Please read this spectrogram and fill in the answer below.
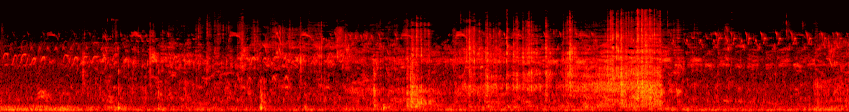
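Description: A wooden hand cart carrying a diesel pump set being pushed and pulled over a dirt track, its wheels and frame creaking and rattling with scattered knocks and two louder scraping rushes around the middle. Birds chirp throughout.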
